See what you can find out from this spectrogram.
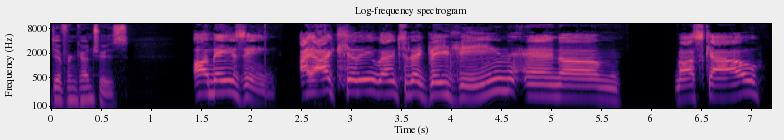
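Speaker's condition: Down syndrome; congenital

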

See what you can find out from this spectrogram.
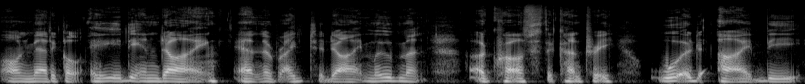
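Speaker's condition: Spasmodic dysphonia; in Portland

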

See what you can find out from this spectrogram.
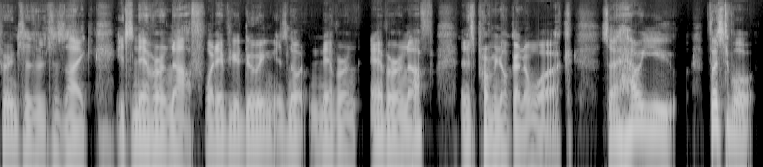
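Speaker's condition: Cleft lip and palate; congenital

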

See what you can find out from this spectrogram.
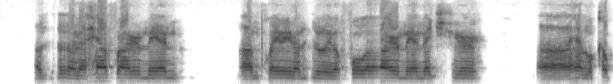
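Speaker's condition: Cleft lip and palate; over 20 operations by age 6

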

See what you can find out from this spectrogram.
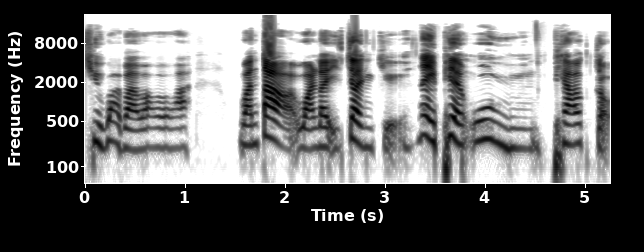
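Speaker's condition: Congenital hearing impairment; congenital cochlear underdevelopment, skull opened for cochlear implant (电子耳)

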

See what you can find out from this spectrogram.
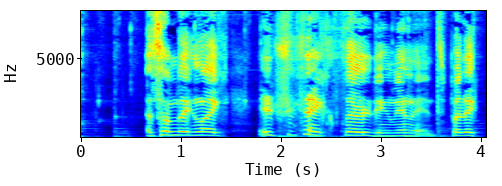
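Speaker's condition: Cerebral palsy; power wheelchair user, personal support worker 6 hours weekly, mother toilets, washes, cooks, dresses, drives; needs daily personal support, help getting up every morning

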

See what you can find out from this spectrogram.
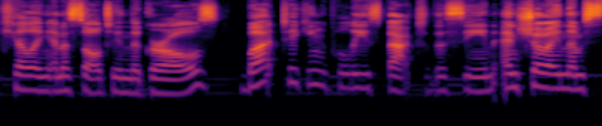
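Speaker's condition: No condition

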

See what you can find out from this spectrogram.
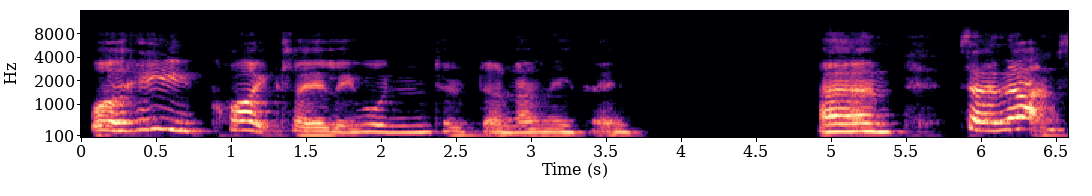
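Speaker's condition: Cerebral palsy; uses Omeo wheelchair

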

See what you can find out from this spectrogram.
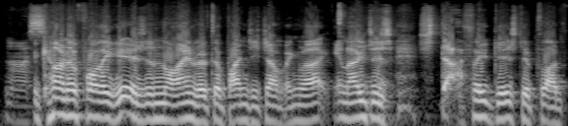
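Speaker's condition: Cerebral palsy; speech impediment, talks funny

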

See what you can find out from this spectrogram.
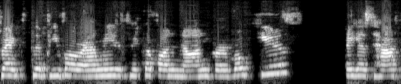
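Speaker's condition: ALS; attends ALS clinic

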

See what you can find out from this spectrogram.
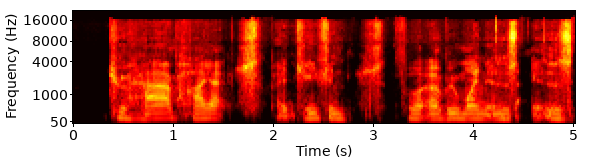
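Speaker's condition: Cerebral palsy; affects fine motor skills and walking

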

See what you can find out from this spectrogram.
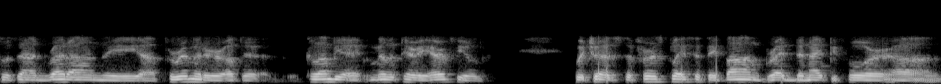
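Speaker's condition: Parkinson's; sometimes shaking

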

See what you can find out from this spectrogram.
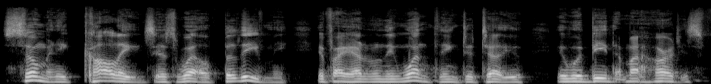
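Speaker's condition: ALS; does better as the day progresses

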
